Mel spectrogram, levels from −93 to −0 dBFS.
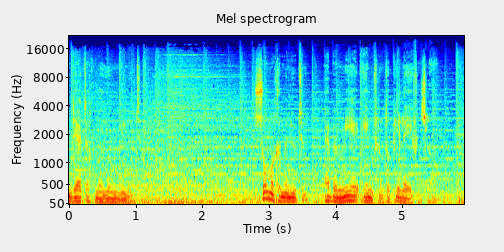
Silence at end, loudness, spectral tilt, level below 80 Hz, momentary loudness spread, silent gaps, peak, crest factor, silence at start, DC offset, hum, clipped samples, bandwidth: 0 s; -19 LUFS; -5.5 dB/octave; -30 dBFS; 12 LU; none; -2 dBFS; 16 dB; 0 s; under 0.1%; none; under 0.1%; 17 kHz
